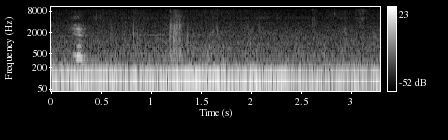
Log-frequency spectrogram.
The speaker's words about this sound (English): Is it going to rip my bumper off? No, you're going to go fine. Straight up it. You're hit the gas.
